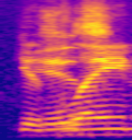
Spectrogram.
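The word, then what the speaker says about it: Ghislaine: And that is going to include the DOJ's interview with uh how do you pronounce her name? Gizlane Maxwell. Gizlane Maxwell and videos that appear to show the inside of Ebstein's Palm Beach home.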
